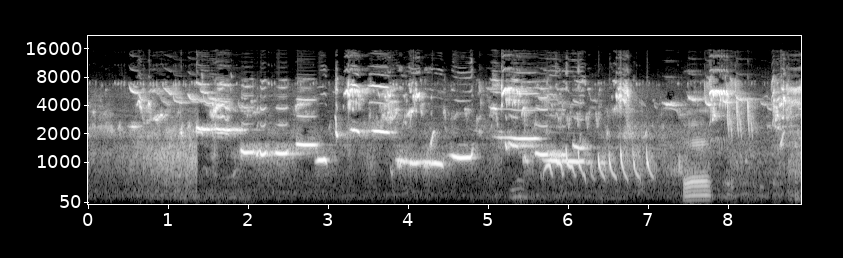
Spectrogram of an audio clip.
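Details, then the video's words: Butcherbirds singing rich, fluty whistles, a varied run of clear sustained notes and quick rising slurs, with a brief harsh, buzzy phrase near the end. "Butcher Birds Singing / Pajaros Cantores"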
